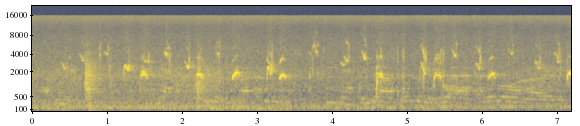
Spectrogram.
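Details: Chicks of the grey francolin peeping: brief high, slightly upward notes repeated irregularly, with low rustling and hum underneath.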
